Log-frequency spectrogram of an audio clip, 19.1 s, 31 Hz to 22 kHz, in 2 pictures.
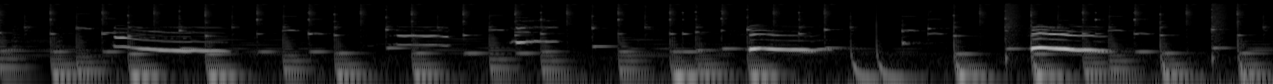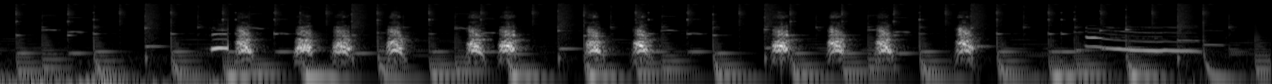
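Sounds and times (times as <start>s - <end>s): background music: 0.0s - 19.0s
puppy yapping: 11.2s - 14.6s, 15.4s - 17.0s.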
